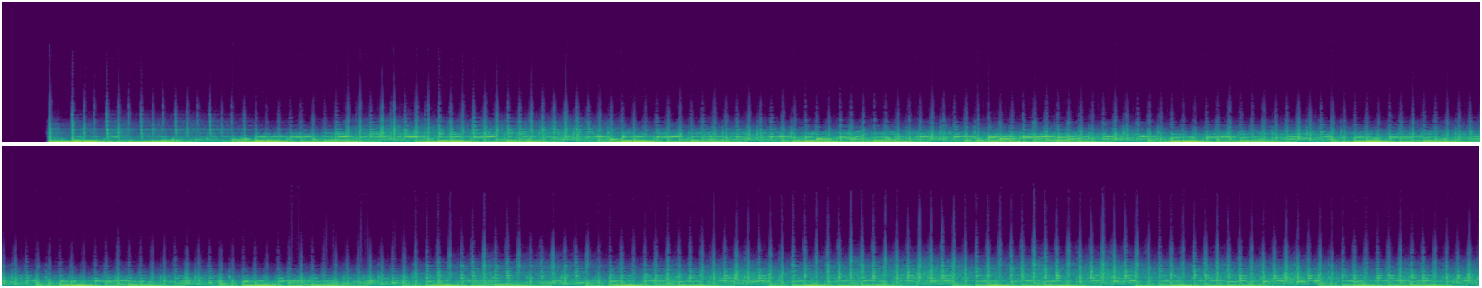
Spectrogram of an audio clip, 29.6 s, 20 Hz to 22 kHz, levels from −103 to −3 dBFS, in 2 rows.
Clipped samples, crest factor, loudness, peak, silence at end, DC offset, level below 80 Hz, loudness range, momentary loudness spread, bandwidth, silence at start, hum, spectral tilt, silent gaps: under 0.1%; 12 dB; -27 LUFS; -12 dBFS; 0 s; under 0.1%; -30 dBFS; 2 LU; 7 LU; 5.6 kHz; 0.45 s; none; -9.5 dB/octave; none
